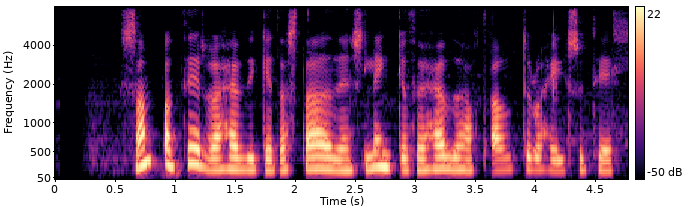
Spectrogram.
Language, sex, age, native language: Icelandic, female, 30-39, Icelandic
